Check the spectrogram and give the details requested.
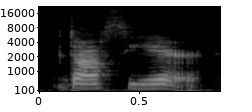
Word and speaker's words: Dossier: So Dossier is how you pronounce Dossier.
